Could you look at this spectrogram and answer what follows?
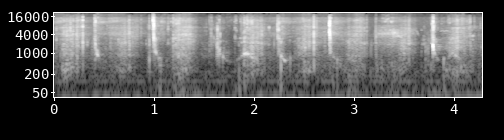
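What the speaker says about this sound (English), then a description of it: "A little extra crunch in a cereal is never a bad thing" Kellogg's Vector high-protein cereal is crunched in the mouth, producing repeated close, crisp chewing crunches in an irregular rhythm, with no speech over them.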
